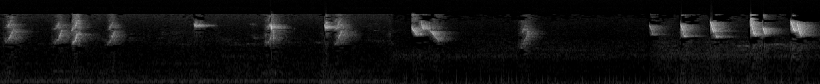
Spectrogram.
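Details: Sharp, high chipping song of a saffron finch, irregular at first, finishing with a quick run of ringing, whistled notes; low steady hum underneath.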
